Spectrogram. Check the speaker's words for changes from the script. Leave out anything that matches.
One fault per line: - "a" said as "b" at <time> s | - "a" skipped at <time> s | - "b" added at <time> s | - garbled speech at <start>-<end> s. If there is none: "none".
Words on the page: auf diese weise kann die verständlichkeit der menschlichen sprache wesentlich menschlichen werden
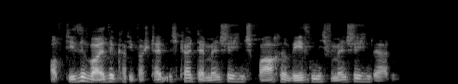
none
